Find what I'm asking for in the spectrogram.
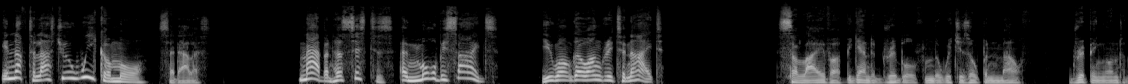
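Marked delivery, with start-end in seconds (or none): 0.0-1.5 put-on high, loud girl's call; young girl voice. A narrator's reading. Alice tempts the witch. 3.0-6.6 put-on high, loud girl's call; young girl voice. A narrator's reading. Alice tempts the witch.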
